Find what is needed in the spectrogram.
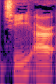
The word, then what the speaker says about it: Grothe: That's how you say it, Grothe, called I Never Met a Four I Didn't Like.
